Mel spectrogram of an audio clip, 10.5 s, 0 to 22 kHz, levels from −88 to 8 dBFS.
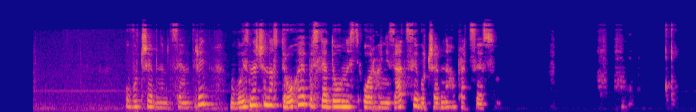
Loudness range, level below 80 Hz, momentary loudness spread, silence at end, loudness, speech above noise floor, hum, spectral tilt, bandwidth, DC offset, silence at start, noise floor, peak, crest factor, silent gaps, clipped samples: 12 LU; -62 dBFS; 14 LU; 0.35 s; -19 LUFS; 66 dB; none; -4 dB/octave; 10 kHz; under 0.1%; 1.9 s; -85 dBFS; -2 dBFS; 18 dB; none; under 0.1%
